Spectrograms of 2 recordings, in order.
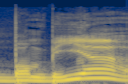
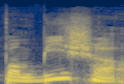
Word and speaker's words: bombilla: Ja, also, also Bombia, oder ich glaube, manchmal wird es Bombisha ausgesprochen, obwohl es mit Doppel-L geschrieben wird in der Mitte, aber manche sagen auch Bombia.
